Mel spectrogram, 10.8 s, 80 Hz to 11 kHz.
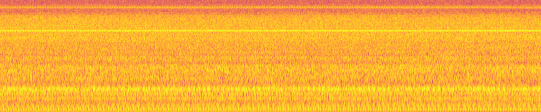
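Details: Zanussi ZWH7148P washing machine during spin: steady loud drum hum with an even thump about three times a second; knocking, cause not yet found.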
